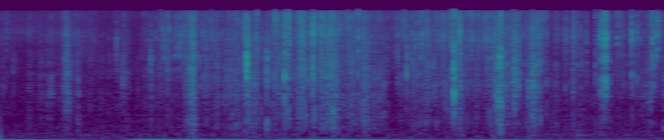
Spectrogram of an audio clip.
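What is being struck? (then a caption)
Plastic snack bag with crackers. A clear plastic snack bag of light crackers is held in both hands while fingertips and nails squeeze and crinkle it, shifting the contents inside. Bright, irregular crinkling and crackling rustles are heard, with sharp snaps and a couple of louder, sustained crinkle bursts.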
